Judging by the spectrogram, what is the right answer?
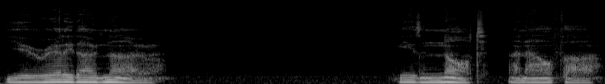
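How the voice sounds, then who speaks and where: A man playing a wry, world-weary werewolf council elder in an audio roleplay drama, speaking in a measured, deliberate way. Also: steady tone, warm tone, heavily acted. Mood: wry, amused. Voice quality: deep, husky.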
